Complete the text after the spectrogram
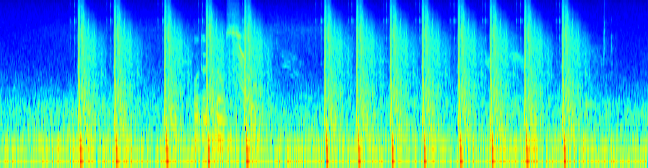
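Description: Heavy footsteps crunch quickly on gravel.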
